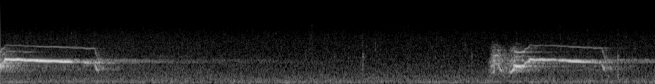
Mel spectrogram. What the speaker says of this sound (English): Coyotes are common but skittish in the state of Montana.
